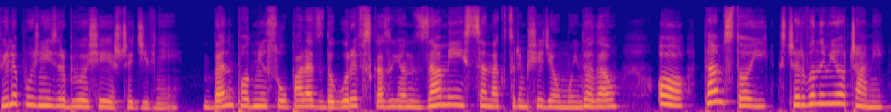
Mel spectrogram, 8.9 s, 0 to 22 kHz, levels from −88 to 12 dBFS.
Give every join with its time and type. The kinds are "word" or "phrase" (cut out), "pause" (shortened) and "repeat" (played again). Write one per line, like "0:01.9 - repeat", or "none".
0:01.9 - pause
0:05.8 - phrase
0:06.9 - pause
0:07.7 - pause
